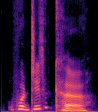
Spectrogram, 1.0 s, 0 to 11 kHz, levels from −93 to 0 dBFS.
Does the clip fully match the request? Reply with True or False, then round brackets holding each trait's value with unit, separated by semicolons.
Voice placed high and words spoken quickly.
False (245 Hz; 185 wpm)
